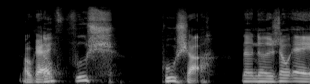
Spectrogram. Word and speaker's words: fossa: they pronounce it like fousa okay the double o sound with an a at the end okay um they're extremely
